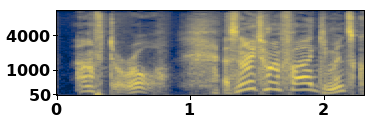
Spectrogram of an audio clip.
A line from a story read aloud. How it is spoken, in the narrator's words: cried Mr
